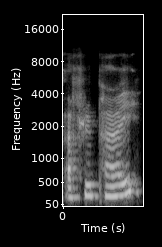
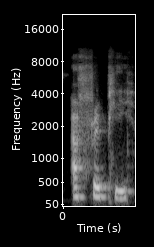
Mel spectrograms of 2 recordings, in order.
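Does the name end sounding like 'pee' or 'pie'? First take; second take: pie; pee. First: The name ends with a 'pie' sound. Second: The name ends with a 'pee' sound. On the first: The speaker calls it wrong. "Some people call us Afripi. No, we're not edible" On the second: The speaker calls it right. "the pronunciation is Afripi"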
